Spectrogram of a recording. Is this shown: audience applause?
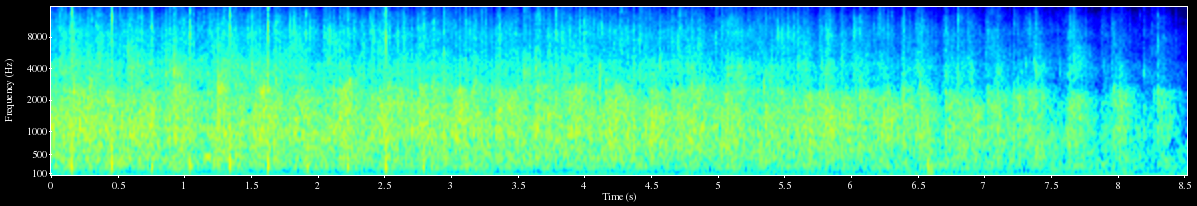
yes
